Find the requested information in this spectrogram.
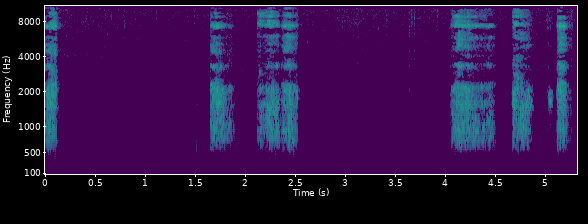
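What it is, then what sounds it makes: Pencil writing on graph paper. A sharpened wooden HB pencil writes Japanese characters on a thin, flat sheet of grid paper lying on a desk, its graphite tip scratching across the paper surface in short strokes. Seven brief, bright, hissy scratching bursts come in uneven groups, separated by quiet pauses over a faint steady background.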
